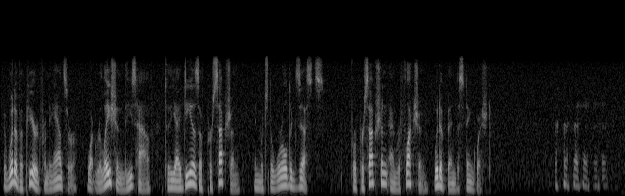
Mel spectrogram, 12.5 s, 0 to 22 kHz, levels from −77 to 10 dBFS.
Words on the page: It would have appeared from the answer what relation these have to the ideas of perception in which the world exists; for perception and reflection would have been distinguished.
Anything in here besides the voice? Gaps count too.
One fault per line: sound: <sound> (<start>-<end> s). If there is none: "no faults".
sound: laugh (11.1-12.2 s)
